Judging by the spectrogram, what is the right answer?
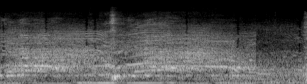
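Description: A large street crowd of citizens at a freezing winter candlelight protest rally roars and shouts together in a dense, sustained wall of voices, with a brief louder swell partway through.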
